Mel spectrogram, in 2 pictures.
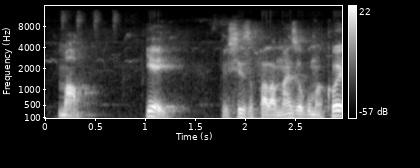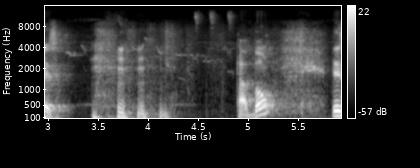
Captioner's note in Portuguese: Risos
